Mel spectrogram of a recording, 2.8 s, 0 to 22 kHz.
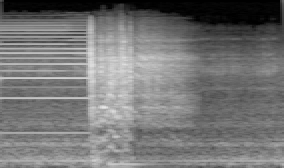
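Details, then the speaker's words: Nissan 300ZX (Z32) with no-crank no-start issue, starter powered directly via switched-voltage wire: starter engages with a clunk and spins engine briskly and evenly — starter good, so the ignition switch or something upstream is next to check. "So since that works, now we gotta go check the ignition switch or something, because we know this is not it's not the starter now."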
